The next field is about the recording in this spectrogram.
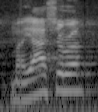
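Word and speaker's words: מעשר: 3 verse 8 through1 means 10 in Hebrew and is pronounced mayash 10% of every penny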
